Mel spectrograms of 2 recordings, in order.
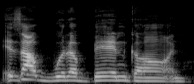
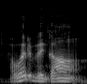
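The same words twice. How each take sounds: First: I pressed firmly and drawn out, slow; slow, pointed: I would have been gone; stress on I. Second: Low, much softer echo of I would have been gone; under-the-breath repeat; quiet repeat. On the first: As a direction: lean on the word I. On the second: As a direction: murmur it again to yourself. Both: Real, not acted. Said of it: "the only difference between me and Jenny".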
